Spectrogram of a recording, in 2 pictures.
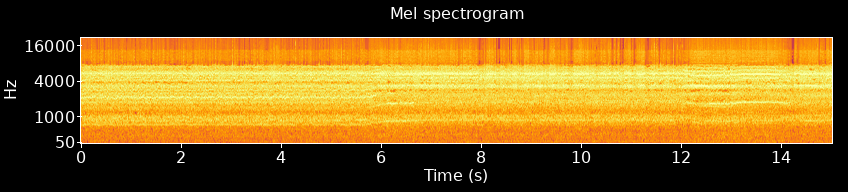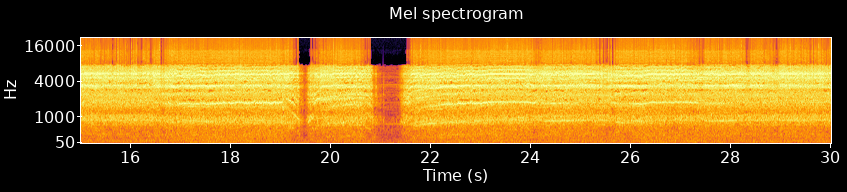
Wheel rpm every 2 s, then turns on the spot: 210, 210, 210, 230, 230, 230, 220, 230, 220, 160, 120, 210, 230, 230, 230.
20-22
